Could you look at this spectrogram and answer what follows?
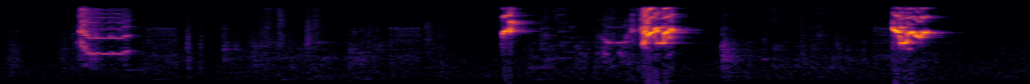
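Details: Abrupt high chirps from a rosy-faced lovebird, a single note followed after two seconds by three rasping calls roughly a second apart.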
